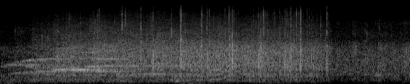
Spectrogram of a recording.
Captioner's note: applause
